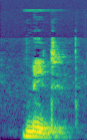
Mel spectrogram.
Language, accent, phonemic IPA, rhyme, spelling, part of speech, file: English, Southern England, /mɪd/, -ɪd, mid, adjective / noun / adverb / preposition, LL-Q1860 (eng)-mid.wav
- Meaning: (adjective) Occupying a middle position; middle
